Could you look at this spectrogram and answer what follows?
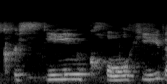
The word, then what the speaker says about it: Kristine Kjolhede: This is Kristine Kjolhede.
